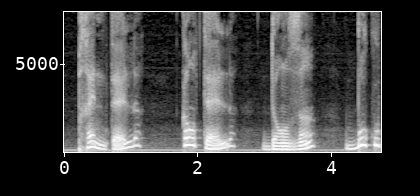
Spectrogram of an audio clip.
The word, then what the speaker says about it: prennent-elles: But then here, prennent-elles, okay? So you get your T and then prennent-elles, alright? So prend-il, remember, D pronounced like T, and here, prennent-elles, alright?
